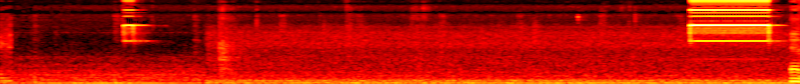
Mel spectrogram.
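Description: Electric oven's control panel beeping: a faint short beep about a second and a half in, then a loud steady electronic beep of about one second near the end as the cook timer runs out. A low steady hum lies underneath.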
